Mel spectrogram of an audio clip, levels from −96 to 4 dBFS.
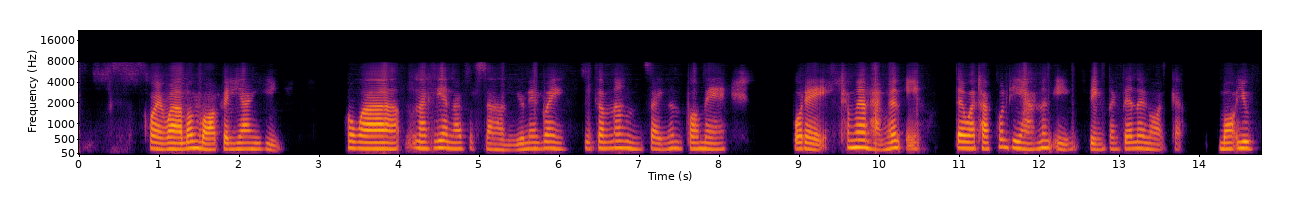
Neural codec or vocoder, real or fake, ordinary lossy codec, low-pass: codec, 16 kHz, 0.7 kbps, FocalCodec; fake; none; none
